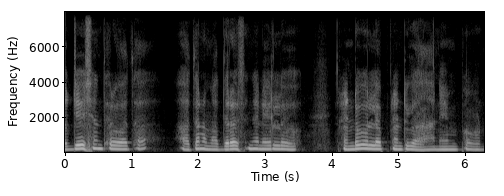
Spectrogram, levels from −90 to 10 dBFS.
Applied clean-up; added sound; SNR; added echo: none; none; none; none.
